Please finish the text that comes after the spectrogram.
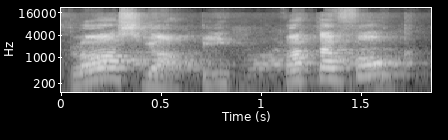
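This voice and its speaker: A man's voice: very high voice, very animated, unhurried, reverberant, crowd noise. A stuffy-nosed South African man hosting a live cooking stream, chatting casually with viewers and swearing now and then. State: stuffy nose. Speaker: livestream cooking host.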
